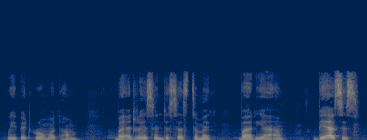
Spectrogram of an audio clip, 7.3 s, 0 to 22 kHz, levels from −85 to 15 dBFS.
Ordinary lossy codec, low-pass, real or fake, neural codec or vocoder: MP3, 64 kbps; 10.8 kHz; fake; vocoder, 44.1 kHz, 128 mel bands, Pupu-Vocoder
